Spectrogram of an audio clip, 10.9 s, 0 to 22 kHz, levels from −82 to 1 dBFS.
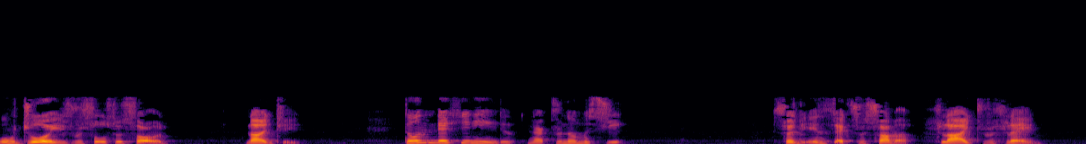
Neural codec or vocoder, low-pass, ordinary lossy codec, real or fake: autoencoder, 22.05 kHz, a latent of 192 numbers a frame, VITS, trained on one speaker; 7.2 kHz; MP3, 32 kbps; fake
